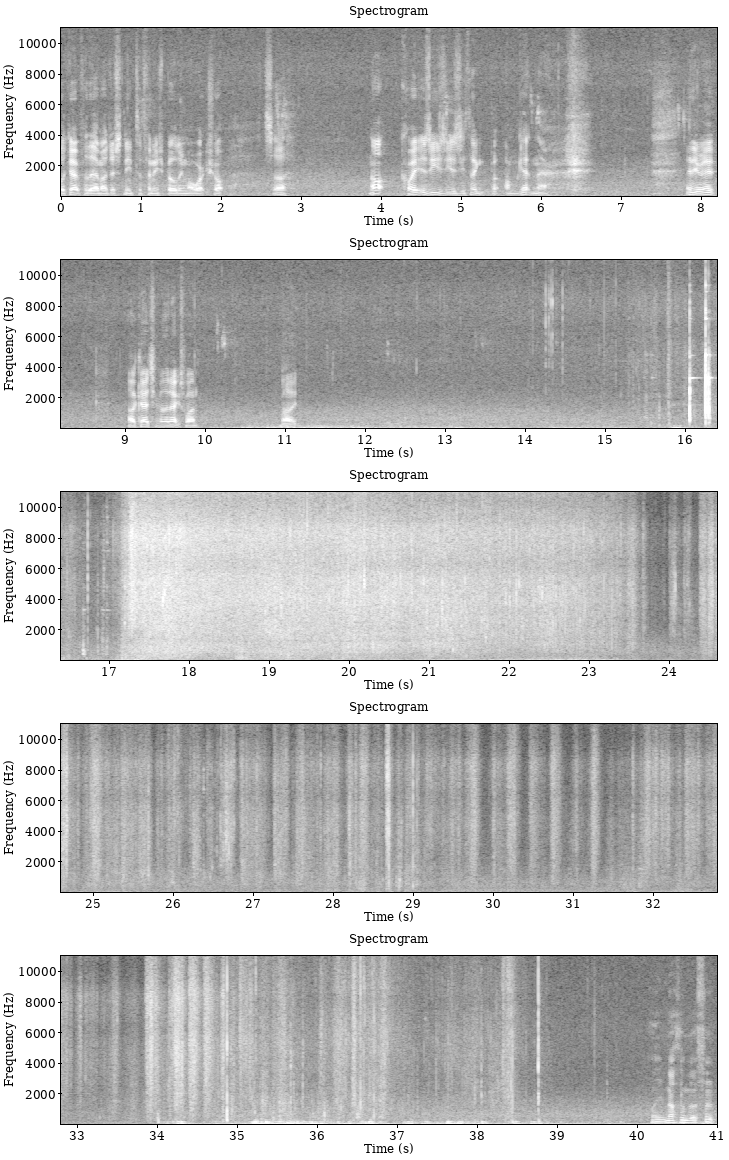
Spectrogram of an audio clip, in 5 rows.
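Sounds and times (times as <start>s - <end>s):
faint crackles and ticks: 14.0s - 15.7s, 21.0s - 39.8s
campfire hissing as doused: 17.0s - 23.8s.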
